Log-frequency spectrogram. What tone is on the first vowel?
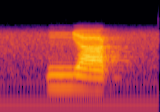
low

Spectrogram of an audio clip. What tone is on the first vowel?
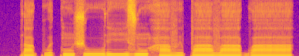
low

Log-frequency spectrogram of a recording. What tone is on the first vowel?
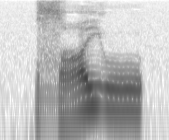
rising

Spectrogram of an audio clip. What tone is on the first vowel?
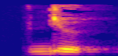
falling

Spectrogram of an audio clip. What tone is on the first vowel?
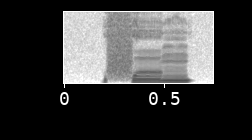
high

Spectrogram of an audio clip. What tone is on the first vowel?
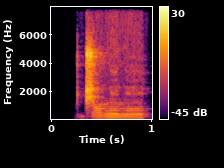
high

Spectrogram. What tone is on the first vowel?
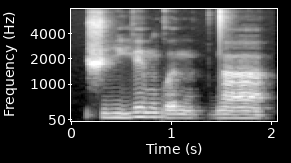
low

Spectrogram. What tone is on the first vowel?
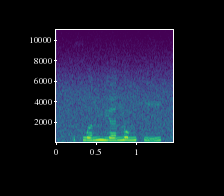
rising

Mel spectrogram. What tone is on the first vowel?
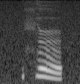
falling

